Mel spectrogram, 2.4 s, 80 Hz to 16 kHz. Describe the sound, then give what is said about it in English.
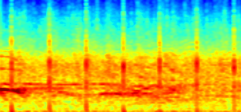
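An audience at an Easter church service cheers for God and applauds, a dense wash of clapping and voices with sharp, evenly spaced claps punching through in a steady rhythm, a little under three per second. “So I'm going to count down from 3, and then we're going to cheer for God.”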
